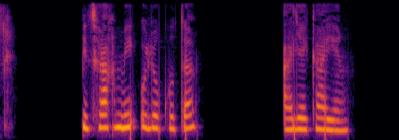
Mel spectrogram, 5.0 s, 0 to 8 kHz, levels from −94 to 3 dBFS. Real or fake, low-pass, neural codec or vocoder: real; 7.2 kHz; none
